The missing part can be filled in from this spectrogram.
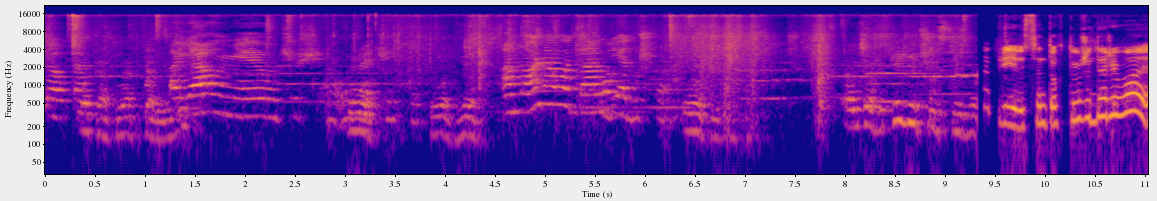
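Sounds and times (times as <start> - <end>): child speaking in a sing-song way: 0.0 - 0.4, 1.2 - 3.9, 4.6 - 6.4
adult speaking: 0.3 - 1.9, 2.8 - 4.5.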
